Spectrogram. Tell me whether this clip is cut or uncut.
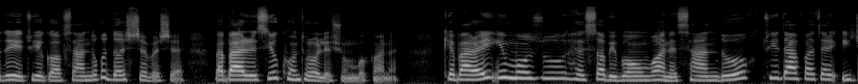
uncut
